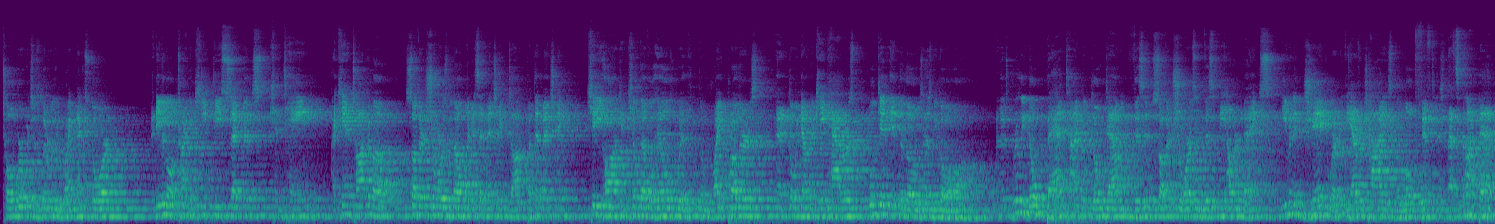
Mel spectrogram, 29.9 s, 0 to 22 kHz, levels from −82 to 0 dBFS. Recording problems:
off-mic speech; far
room echo; noticeable; dies away in 3 s

